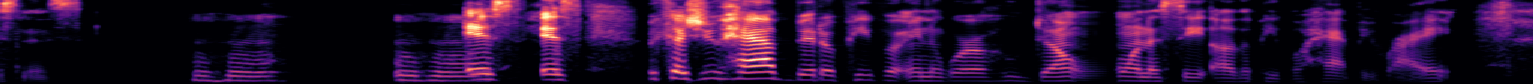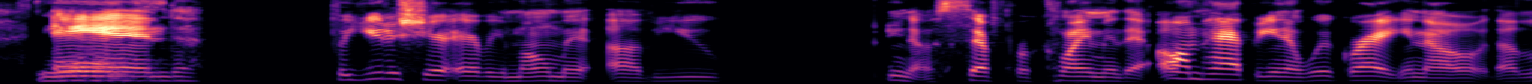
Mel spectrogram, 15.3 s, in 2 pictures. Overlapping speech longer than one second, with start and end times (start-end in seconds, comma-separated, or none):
none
